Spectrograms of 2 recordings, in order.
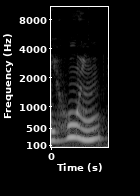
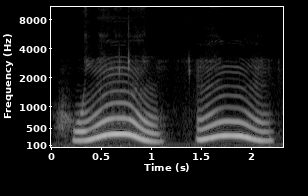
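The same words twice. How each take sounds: First: Said in the usual way. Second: RuIIIM, the IM long and swelling loud; stress on last syllable. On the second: Shown as a demonstration. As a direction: stretch the end of Ruim, then echo just that ending. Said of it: "a sílaba que tem mais força é a última".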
